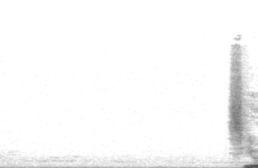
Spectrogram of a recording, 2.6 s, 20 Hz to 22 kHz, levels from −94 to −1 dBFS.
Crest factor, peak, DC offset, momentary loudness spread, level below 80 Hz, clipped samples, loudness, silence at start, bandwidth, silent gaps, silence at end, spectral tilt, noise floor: 22 dB; -22 dBFS; under 0.1%; 26 LU; -62 dBFS; under 0.1%; -40 LUFS; 0.9 s; 17.5 kHz; none; 0 s; -4.5 dB/octave; -63 dBFS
